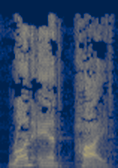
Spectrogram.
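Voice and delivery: very slow, each word drawn out; dragged-out run and hide; slow emphatic repeat. Shown as a demonstration. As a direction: stretch run and hide out, heavy.

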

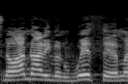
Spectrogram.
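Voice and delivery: loud, high protest; forceful denial. Acted. Peter escalating his denial of Christ, forceful.

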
